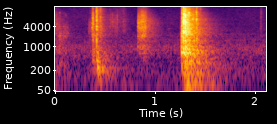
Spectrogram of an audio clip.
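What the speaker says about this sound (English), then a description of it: "just got this door handle replaced, finally. Opens right up" A truck's driver-side door opening with a newly replaced handle: two light clicks of the handle and latch, then a louder clunk as the door releases, heard up close with no talking.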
